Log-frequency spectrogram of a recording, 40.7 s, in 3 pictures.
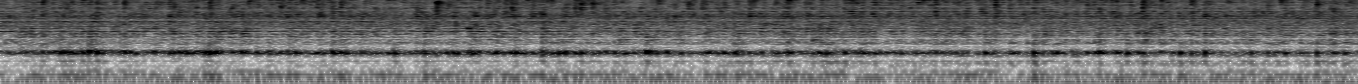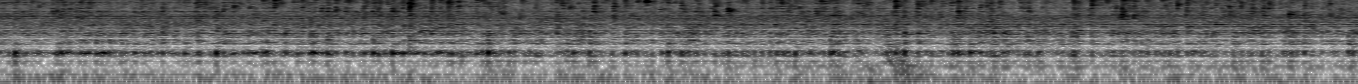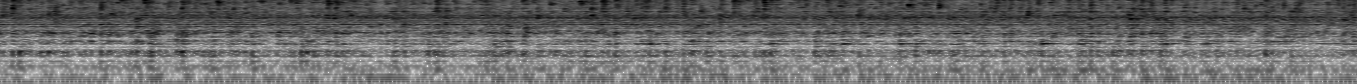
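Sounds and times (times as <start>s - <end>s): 
toilet bowl: 0.0s - 40.7s.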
